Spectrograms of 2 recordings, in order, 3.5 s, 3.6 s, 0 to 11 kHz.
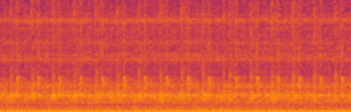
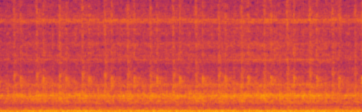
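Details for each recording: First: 1948 Pontiac Torpedo after restoration, idle risen to about 570 rpm: steady, even low rumble with no stumble or miss, so the idle is normal and smooth. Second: 1948 Pontiac Torpedo at start-up during restoration, cast iron head: steady low idle with a light, quick metallic tick from one valve, front three cylinders; fuel pump diaphragm also leaking.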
